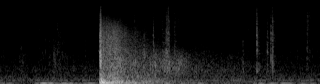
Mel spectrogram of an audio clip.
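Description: A rifle shot cracks loudly and echoes away.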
